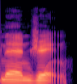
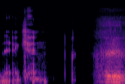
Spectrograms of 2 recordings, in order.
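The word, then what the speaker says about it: Nanjing: was like a big Nang Jing I pronounce it Nan King um I actually don't know like there are different pronunciations I don't know what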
